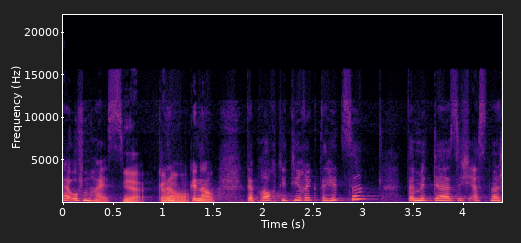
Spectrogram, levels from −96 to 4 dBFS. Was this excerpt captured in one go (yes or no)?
yes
